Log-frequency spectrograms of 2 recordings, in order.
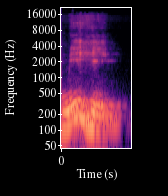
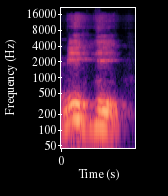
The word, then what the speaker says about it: mihi: Aquele H no meio de Mihi se pronuncia para nós é como se fosse aquele R, não é? Mihi, Mihi, esse som mais pronunciado na garganta, mais aspirado, né?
